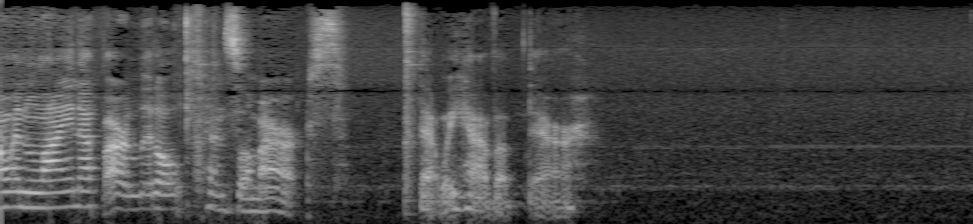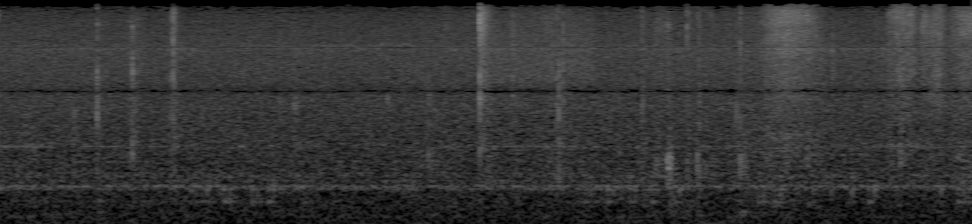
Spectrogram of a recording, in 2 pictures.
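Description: Paper rustles and taps softly as a card is handled.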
